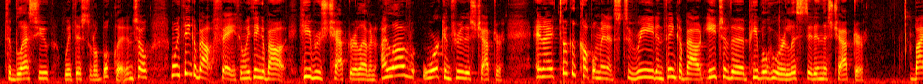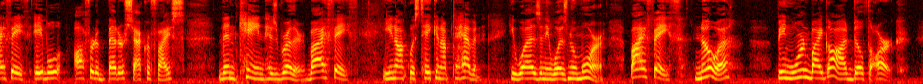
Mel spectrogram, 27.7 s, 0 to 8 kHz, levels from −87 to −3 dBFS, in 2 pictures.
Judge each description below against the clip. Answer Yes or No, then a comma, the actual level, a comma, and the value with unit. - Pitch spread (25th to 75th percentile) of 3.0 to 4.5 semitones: Yes, average, 3.9 semitones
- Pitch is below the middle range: No, high, 210 Hz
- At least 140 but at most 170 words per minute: No, average, 180 wpm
